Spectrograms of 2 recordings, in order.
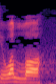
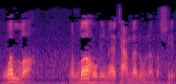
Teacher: بخلاف والله نفخمها، لأنه الهمزة التي كانت مفتوحة سقطت لأجل الوصل، فنقول والله، والله بما تعملون بصير.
